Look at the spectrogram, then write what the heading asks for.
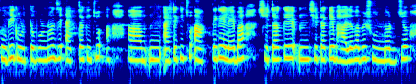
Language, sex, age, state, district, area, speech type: Bengali, female, 18-30, West Bengal, Uttar Dinajpur, urban, spontaneous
